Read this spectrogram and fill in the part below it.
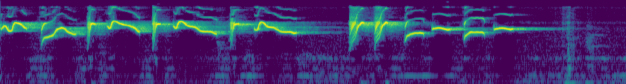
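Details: Black sunbird in crecetan and tembakan style: dense, very high, stuttering runs of wavering whistled notes, loud and close, broken by one short gap midway, over a faint low hum.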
